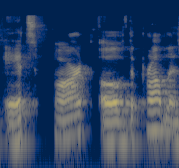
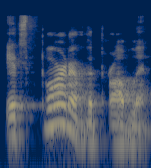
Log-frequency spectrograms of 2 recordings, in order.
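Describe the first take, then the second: First: PART OF slow and separate, T sounded; sin linkear. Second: PART OF run together as "parof"; palabras linkeadas. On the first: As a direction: slowly articulate the T in PART OF. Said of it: "no digas". (PART OF lento y separado, con T) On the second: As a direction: link PART OF and drop the T. (PART OF unido, sin T) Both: Shown as a demonstration.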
